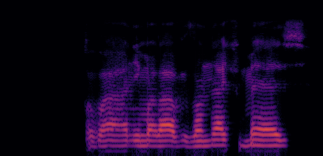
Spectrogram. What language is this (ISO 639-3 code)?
kab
